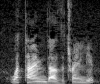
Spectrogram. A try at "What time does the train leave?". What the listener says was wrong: En casa es muy importante pronunciar bien la M, como siempre. No decimos time, time. Tie es corbata, ¿sabes? Time, time. Cerrando la boca, yeah?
